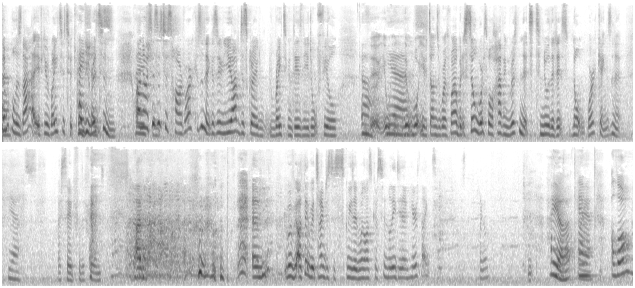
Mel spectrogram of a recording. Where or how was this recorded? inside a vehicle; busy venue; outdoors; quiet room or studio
busy venue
